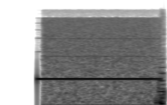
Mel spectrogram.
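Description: Television static sound effect: a steady hiss with a steady beep tone over it, starting abruptly about half a second in after silence.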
